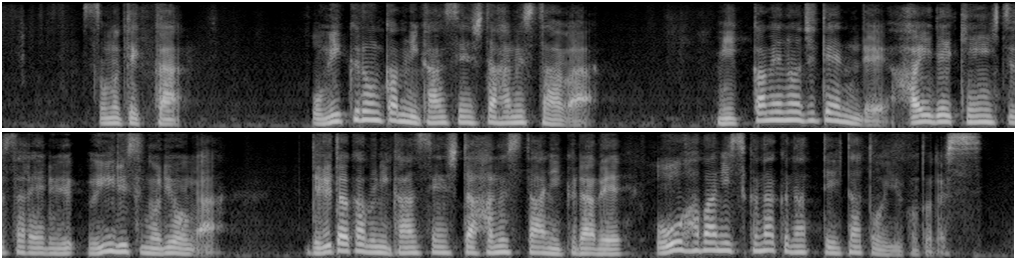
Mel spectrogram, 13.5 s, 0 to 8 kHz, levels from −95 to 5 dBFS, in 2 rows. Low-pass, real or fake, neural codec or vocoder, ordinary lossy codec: none; fake; codec, 16 kHz, 4 kbps, FreqCodec, smaller model; none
